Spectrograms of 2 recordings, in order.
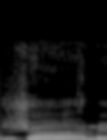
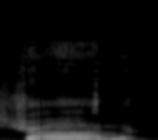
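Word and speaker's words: J'onn: And the way that Young Justice interprets that is that they like pronounce the implied stop. So it's not Jean, it's John.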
